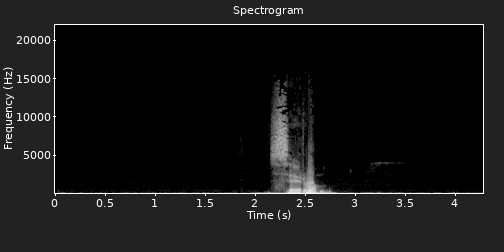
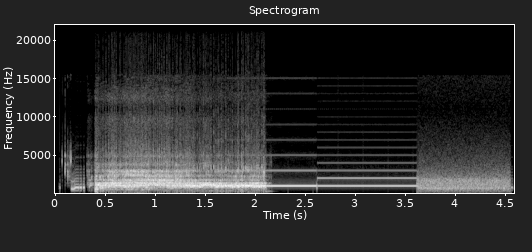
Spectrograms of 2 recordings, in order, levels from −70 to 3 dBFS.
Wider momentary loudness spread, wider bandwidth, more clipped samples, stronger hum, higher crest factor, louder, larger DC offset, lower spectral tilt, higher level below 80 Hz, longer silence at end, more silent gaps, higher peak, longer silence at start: first, 21 LU vs 13 LU; second, 15 kHz vs 18 kHz; second, under 0.1% vs 4%; neither; first, 18 dB vs 8 dB; second, -12 LUFS vs -8 LUFS; neither; first, -5 dB/octave vs -1 dB/octave; first, -28 dBFS vs -48 dBFS; first, 1.45 s vs 0 s; neither; about the same, 0 dBFS vs 0 dBFS; first, 2.1 s vs 0.1 s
